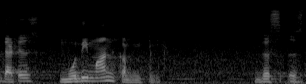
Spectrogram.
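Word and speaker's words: Muddiman: अब लिखिए एक कमिटी का नाम है, that is मुदीमान committee, this is the spelling, MUDDIEMAN, मुदीमान committee.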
